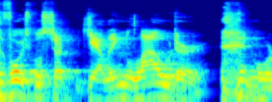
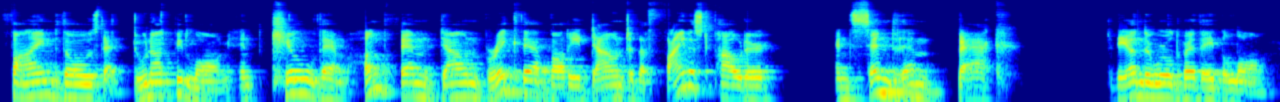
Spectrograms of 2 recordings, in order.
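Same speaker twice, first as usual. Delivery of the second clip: ordinary delivery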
